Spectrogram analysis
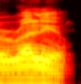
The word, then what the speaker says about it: rouleau: So it's a rouleau. It's a French word. That's why the AUX is silent, right?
